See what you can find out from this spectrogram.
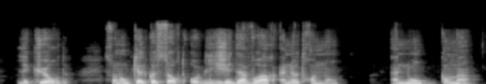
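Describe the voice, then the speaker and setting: Speaking at a very slow pace, a man at medium pitch shows ordinary pitch variation and big swings in loudness. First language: Persian (speaking French). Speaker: artist. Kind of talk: recorded lecture. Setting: pre-recorded at home.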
